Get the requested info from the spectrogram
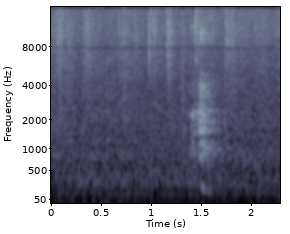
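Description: Soft slaps of a toddler's bare feet on a tile floor, with a brief high-pitched vocal squeak about one and a half seconds in.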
